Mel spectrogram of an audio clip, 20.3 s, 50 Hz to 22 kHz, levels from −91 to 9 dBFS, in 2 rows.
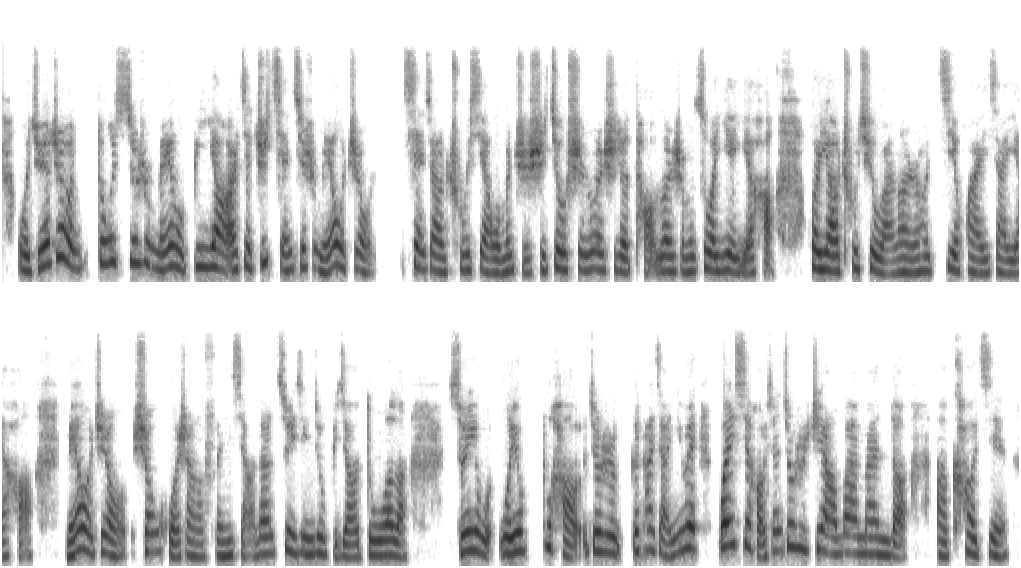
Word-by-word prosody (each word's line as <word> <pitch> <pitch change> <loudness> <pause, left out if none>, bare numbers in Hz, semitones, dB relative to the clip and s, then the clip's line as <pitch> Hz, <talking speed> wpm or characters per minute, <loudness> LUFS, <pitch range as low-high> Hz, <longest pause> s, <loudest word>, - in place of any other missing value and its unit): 我 220 - +3
觉 245 +6 +3
得 295 - +8
这 415 +7 +3
种 285 -9 +3
东 325 +1 +1
西 335 - -12
就 325 - +3
是 325 - -2
没 240 -1 0
有 270 -4 +3
必 275 +2 -2
要， 265 -4 +6
而 225 - +3
且 265 +2 -1
之 325 +7 0
前 235 - -3
其 265 +2 -2
实 265 - -6
没 200 - +1
有 290 +2 +3
这 240 - -4
种 200 -3 -3 0.3
现 280 -5 -1
象 215 -4 0
出 225 +1 -4
现。 220 -3 -2
我 190 - +1
们 210 +3 0
只 185 -4 -4
是 215 +2 +4
就 245 0 +2
事 235 - -1
论 230 +1 -2
事 225 0 -1
地 200 - +2
讨 - - -5
论 210 0 0
什 210 - -1
么 205 - -1
作 230 0 +2
业 215 -1 +2
也 - - -1
好， - - -2 0.4
或 260 - +4
者 - - +7
要 220 -2 +5
出 250 +3 -3
去 240 0 -2
玩 180 -4 0
了， 200 +1 -1
然 195 +1 -2
后 210 - -2
计 245 -5 -1
划 210 -3 -4
一 180 - -3
下 200 -2 -5
也 185 +1 -2
好。 205 - -6 0.4
没 200 - +4
有 290 -1 +4
这 230 +3 -1
种 210 -5 0
生 265 -1 -1
活 195 -9 0
上 200 0 -3
的 185 - -6
分 200 +1 -2
享， 210 0 -8
那 230 +1 -1
最 265 0 -1
近 230 -2 0
就 235 -1 +1
比 205 -4 -8
较 185 -1 0
多 210 +1 +2
了。 195 -3 +1 0.4
所 250 - +2
以 275 - +3
我 250 - +1
我 230 0 +5
又 265 +2 +4
不 330 -1 +1
好， - - -1
就 270 -1 +3
是 240 -3 +1
跟 270 - 0
他 285 +1 -3
讲， 215 -6 -3
因 265 +6 -3
为 310 -1 +5 0.2
关 335 +2 +8
系 355 -1 -1
好 290 - 0
像 270 +5 -3
就 330 +2 0
是 305 -2 0
这 295 +1 -4
样 240 -5 +1
慢 240 0 -2
慢 230 -2 -2
地 200 - +1 0.4
啊， 205 -3 -2
靠 245 -4 -1
近。 205 -2 -2
230 Hz, 310 characters per minute, -20 LUFS, 210-270 Hz, 0.4 s, 得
